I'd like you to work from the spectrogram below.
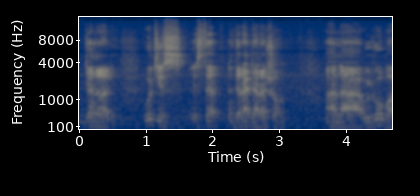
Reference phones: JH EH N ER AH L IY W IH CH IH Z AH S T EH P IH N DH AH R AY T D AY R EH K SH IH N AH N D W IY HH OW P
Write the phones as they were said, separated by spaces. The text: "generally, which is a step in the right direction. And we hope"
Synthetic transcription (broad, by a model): JH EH N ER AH L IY W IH CH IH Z AH S T EH P IH N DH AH R AY T D AY R EH K SH IH N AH N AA W IY HH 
